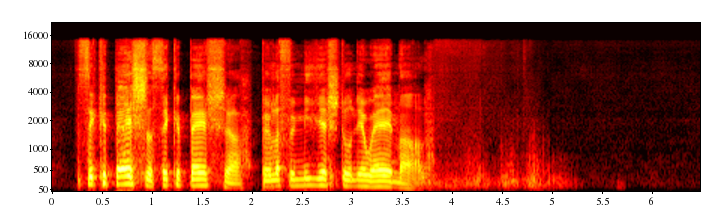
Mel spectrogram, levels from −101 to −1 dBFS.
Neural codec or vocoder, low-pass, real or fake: codec, 44.1 kHz, 3.4 kbps, Pupu-Codec; 14.4 kHz; fake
